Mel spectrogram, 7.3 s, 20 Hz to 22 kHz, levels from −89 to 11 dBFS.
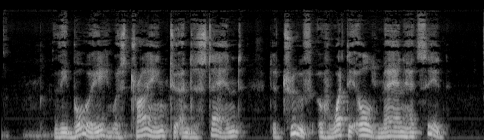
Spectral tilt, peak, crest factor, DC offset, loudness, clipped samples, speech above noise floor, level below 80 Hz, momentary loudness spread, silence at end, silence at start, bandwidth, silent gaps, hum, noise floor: -5 dB/octave; -4 dBFS; 18 dB; under 0.1%; -21 LUFS; under 0.1%; 38 dB; -52 dBFS; 7 LU; 0.6 s; 0.45 s; 16.5 kHz; none; none; -58 dBFS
